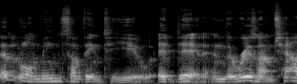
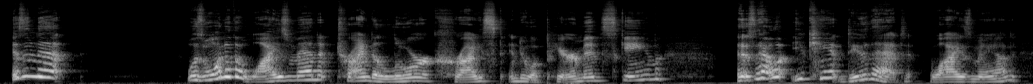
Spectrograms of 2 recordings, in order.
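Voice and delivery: high, incredulous scolding; mock outrage; 6 semitones higher, 3 dB louder than usual. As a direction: act shocked and indignant. Mock outrage at wise man.

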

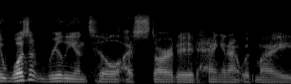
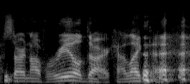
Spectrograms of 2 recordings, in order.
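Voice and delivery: laughing; 3 semitones higher, 8 dB louder, slower than usual. Real, not acted. Laughing at dark joke.

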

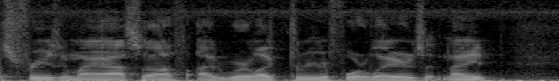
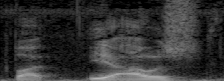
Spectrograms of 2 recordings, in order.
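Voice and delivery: normal talking voice

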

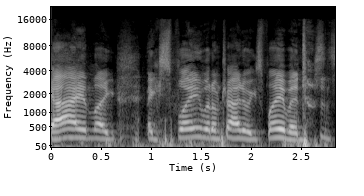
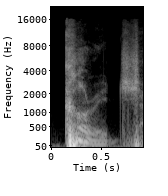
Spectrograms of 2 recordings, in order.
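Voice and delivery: very low, put-on cowardly-lion voice; deep cartoonish lion impression; Wizard of Oz lion. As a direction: imitate the lion, dropping right down in pitch. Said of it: "That's the line".

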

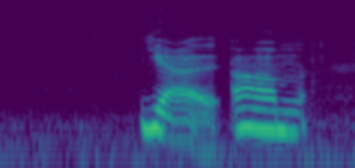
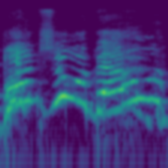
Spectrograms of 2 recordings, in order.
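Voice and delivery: cheesy French greeting; 14 semitones higher than usual. Pretend.

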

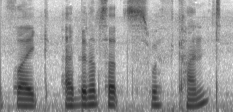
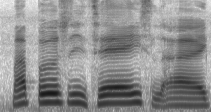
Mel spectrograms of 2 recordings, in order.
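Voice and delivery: slow drawl; 4 semitones higher, much slower than usual. Pretend. Jokey drawn-out line.

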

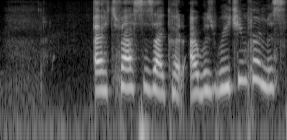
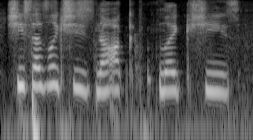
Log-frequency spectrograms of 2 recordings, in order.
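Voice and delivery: plain reading voice

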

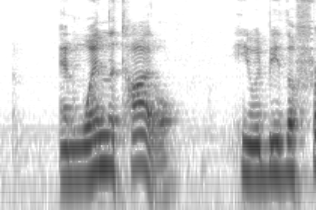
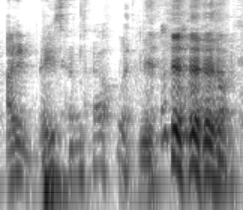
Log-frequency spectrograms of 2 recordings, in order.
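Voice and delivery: dad voice; 7 dB louder, slower than usual. Retold or imitated. Dad answers the wrestlers.

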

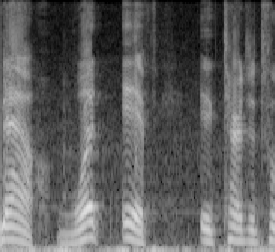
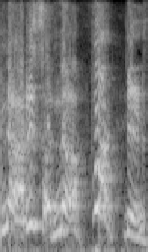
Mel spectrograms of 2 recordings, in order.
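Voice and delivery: mock fed-up protest; 8 semitones higher than usual. Comic acting out a man quitting the fight, mock fed-up. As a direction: call it off in pretend alarm.

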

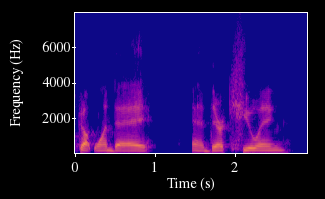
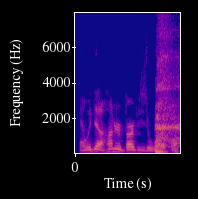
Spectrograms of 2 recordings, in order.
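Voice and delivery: usual speaking voice

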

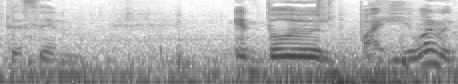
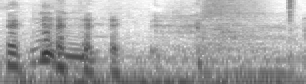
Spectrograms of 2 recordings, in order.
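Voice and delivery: laughing; 3 dB quieter than usual. Real, not acted. Laughs at friend's teasing.

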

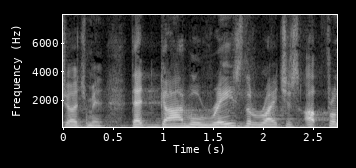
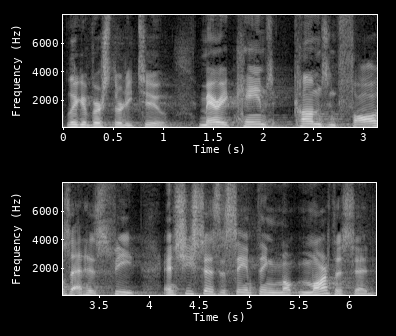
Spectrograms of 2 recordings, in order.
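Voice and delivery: ordinary delivery

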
